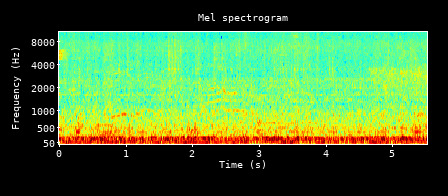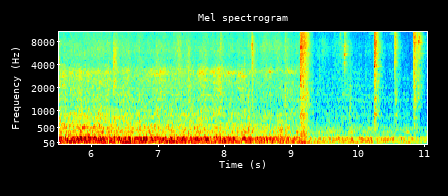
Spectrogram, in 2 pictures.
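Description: Cabin running noise of a JNR 485 series limited express electric train: a steady low rumble of wheels on rails and running gear. About nine seconds in it drops in level, a few sharp clicks follow, and it fades out.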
